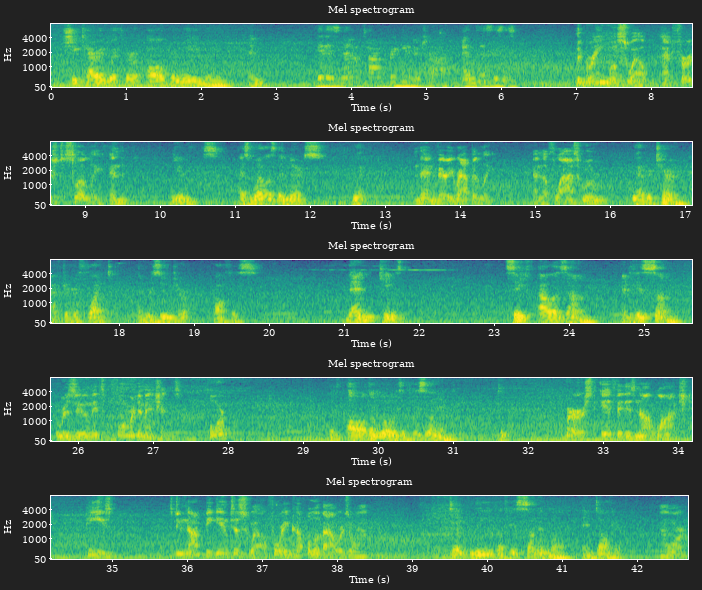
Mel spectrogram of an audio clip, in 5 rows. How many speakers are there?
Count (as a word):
three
